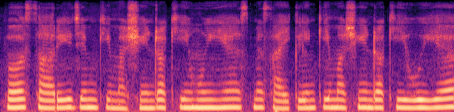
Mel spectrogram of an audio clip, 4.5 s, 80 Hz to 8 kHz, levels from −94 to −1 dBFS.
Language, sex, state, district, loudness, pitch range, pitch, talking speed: Hindi, female, Uttarakhand, Uttarkashi, -13 LUFS, 200-210 Hz, 205 Hz, 195 wpm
